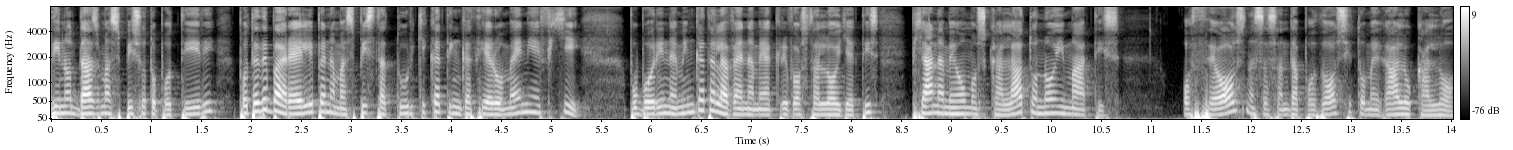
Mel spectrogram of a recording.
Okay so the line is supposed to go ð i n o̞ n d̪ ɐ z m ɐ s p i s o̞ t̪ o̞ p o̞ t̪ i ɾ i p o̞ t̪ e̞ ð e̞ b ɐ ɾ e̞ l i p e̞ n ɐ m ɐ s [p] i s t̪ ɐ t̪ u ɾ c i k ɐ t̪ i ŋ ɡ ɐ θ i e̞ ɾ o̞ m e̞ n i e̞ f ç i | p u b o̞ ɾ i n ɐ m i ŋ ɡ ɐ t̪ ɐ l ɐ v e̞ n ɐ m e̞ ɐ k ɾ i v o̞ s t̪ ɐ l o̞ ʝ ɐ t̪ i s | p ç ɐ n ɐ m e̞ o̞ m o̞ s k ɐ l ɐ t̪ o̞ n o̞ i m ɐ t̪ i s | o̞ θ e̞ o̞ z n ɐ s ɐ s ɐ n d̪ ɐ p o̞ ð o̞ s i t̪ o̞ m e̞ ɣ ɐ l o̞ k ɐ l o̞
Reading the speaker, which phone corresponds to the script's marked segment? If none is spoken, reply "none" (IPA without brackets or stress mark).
p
